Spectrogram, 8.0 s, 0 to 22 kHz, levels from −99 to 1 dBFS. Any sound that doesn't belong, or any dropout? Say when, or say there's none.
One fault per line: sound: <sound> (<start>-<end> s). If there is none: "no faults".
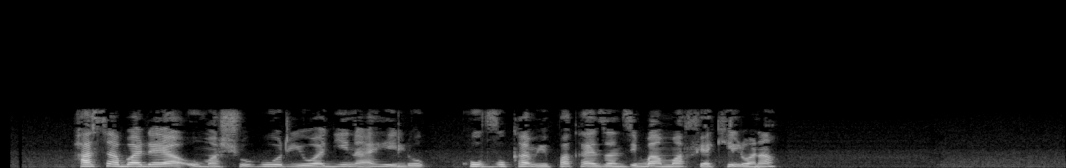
no faults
